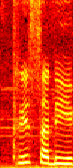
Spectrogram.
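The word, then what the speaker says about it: ทฤษฎี: นะ คะ ต่อ ไป การ อ่าน ออก เสียง เป็น ริ เช่น ฤทธิ์ ก็ คือ ผู้ มี เสื้อ ผ้า นะ คะ สิ่ง ศักดิ์สิทธิ์ กฤษณา ก็ คือ ส่วน ของ เนื้อ ไม้ ซึ่ง มี สี ดำ พี่ ตฤณ ก็ คือ หญ้า ทฤษดี ก็ คือ หลัก เกณฑ์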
